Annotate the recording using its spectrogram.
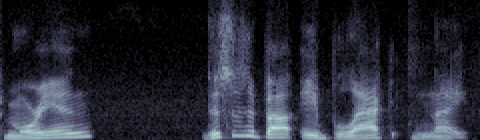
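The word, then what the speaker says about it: Moriaen: spell the name name it's m-o-r-i-a-e-n i believe it's pronounced mauryan this is about a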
